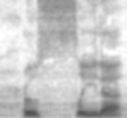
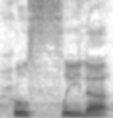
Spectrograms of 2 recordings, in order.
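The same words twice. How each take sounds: Both takes have the same delivery.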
